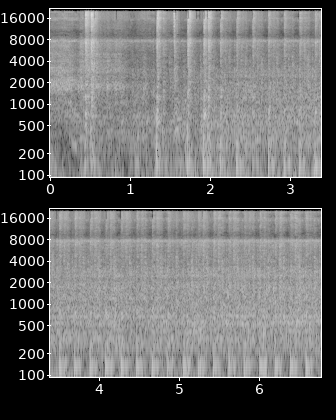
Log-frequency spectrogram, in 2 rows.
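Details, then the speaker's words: 1952 John Deere AH Hi Crop two-cylinder tractor, sat 15 years in a museum, started with choke and a little throttle to warm up: catches after a few uneven pops, then settles into a steady low chug; normal idle. "Old girl sounds pretty good to me."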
